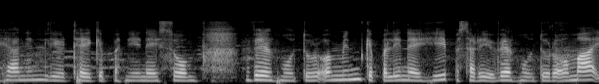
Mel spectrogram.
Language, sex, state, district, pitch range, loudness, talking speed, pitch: Mizo, female, Mizoram, Aizawl, 180-200 Hz, -20 LUFS, 210 wpm, 190 Hz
